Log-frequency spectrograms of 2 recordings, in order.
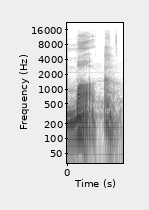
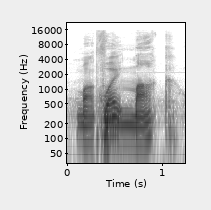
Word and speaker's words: Mark: white although i think you have to say his name mock mock white yes fellow commentator sounds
